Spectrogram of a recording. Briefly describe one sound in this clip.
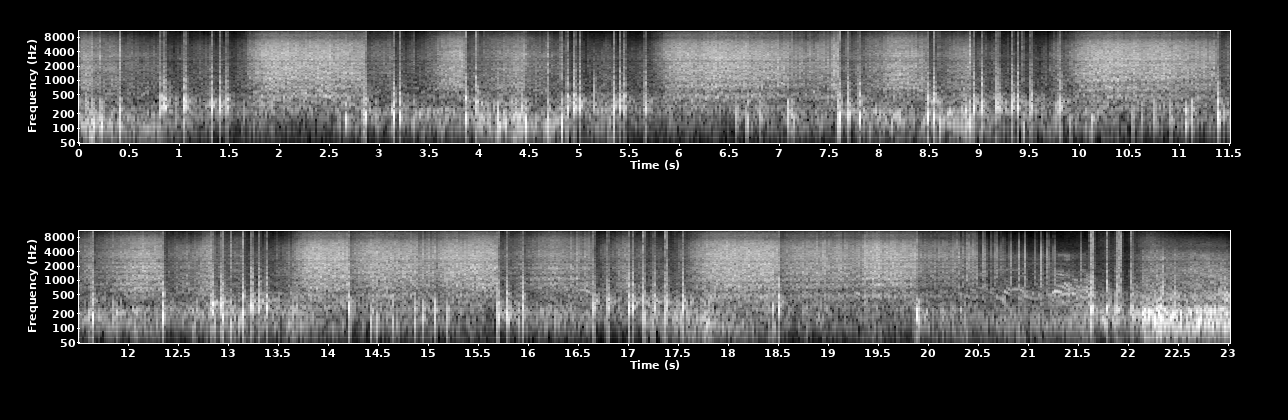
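Fireworks bang and crackle overhead in rapid bursts.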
